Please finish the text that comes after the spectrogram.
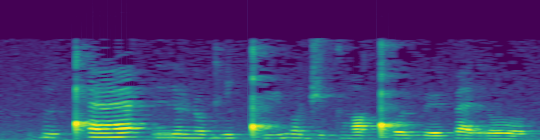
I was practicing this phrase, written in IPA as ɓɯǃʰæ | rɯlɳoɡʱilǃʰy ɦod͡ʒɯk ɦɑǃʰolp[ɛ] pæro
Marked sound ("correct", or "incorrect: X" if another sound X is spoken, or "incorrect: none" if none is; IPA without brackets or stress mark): incorrect: ø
